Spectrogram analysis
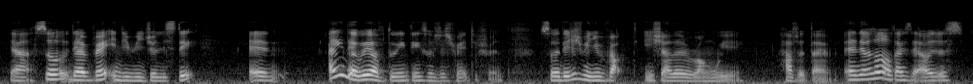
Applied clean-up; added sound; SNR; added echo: none; none; none; none.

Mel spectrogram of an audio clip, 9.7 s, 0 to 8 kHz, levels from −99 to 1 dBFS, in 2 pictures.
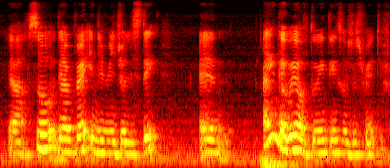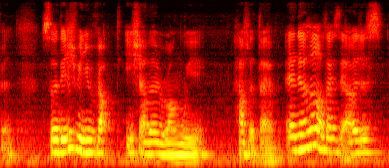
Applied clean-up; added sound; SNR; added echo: none; Bass drum; 19 dB; reverberation time 0.4 s.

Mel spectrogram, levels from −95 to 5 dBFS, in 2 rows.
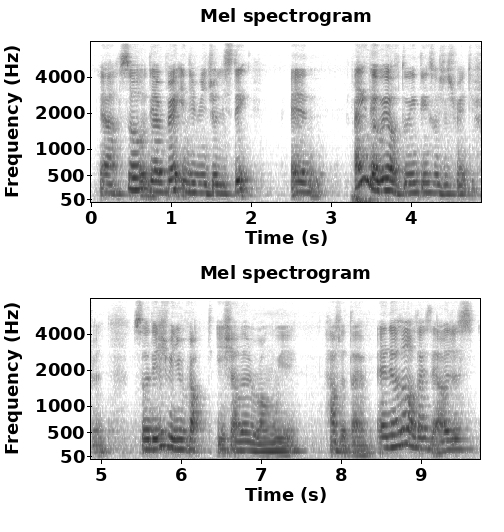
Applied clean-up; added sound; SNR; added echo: neural separator model SepFormer DNS4.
